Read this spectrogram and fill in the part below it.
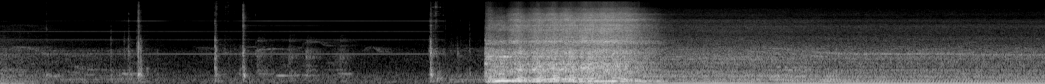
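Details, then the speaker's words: Chevrolet Corsa starter motor: a few clicks, then a harsh saw-like grind under two seconds while cranking before the engine catches and idles; grinding starter engagement. "E aí E aí E aí eu tava muito pior esse barulho parecia uma serra"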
